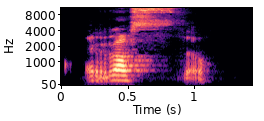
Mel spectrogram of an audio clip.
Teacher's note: The R in Italian is rolled.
